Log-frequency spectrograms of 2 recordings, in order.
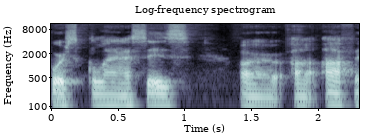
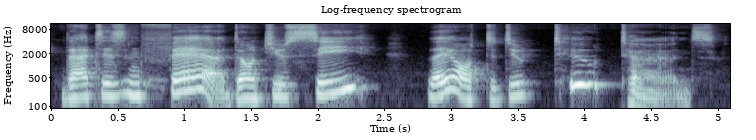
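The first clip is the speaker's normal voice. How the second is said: high, earnest schoolboy voice, slowing to insist; a fussy boy pleading for fairness; Piggy's voice; 11 semitones higher, 4 dB louder than usual. Acted. Piggy voiced in read-aloud story.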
